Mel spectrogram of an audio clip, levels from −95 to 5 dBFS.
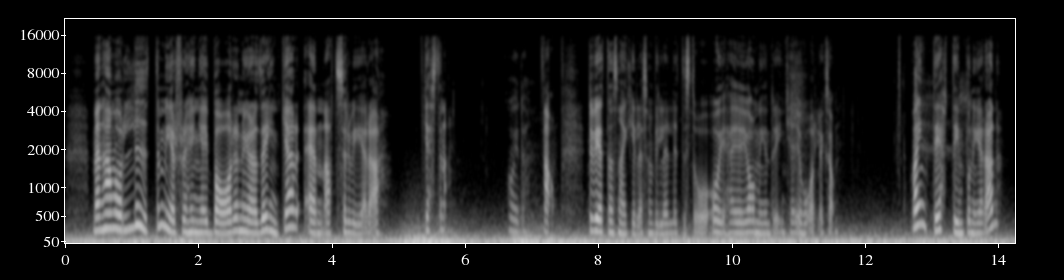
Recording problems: wind noise on the microphone; occasional gusts; 20 dB below the speech

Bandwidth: 15.5 kHz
